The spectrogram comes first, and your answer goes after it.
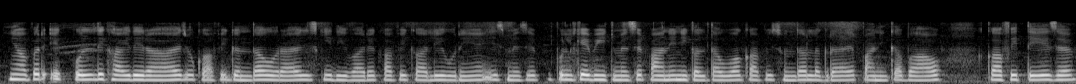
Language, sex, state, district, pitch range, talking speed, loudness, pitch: Hindi, male, Bihar, Muzaffarpur, 200-215 Hz, 235 wpm, -16 LUFS, 210 Hz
